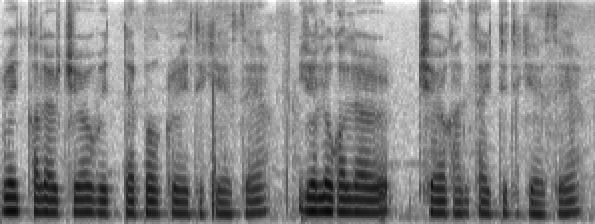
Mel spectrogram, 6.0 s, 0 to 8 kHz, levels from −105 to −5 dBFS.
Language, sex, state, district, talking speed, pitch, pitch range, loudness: Nagamese, female, Nagaland, Dimapur, 140 wpm, 160 Hz, 155-170 Hz, -18 LUFS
